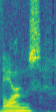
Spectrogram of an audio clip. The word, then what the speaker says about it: Worms: see it's good it's spelled worms wo RMS pronounced forms and it's where Martin Luther went to defend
